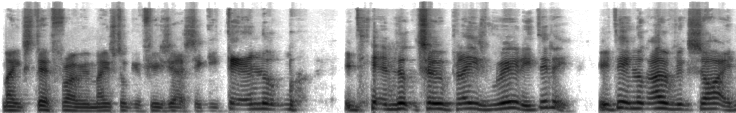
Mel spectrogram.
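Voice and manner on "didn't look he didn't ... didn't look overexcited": laughing mockery. Real, not acted. Laughing at Rashford's stern face.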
